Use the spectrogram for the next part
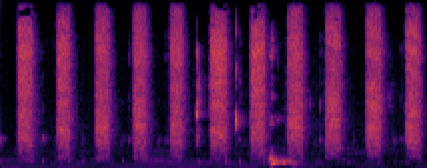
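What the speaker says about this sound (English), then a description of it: "So I'm just going to go ahead and spray my face." Wet n Wild Coconut Setting Spray misted onto a face in about ten rapid, evenly spaced spritzes, each a short hissy puff up close, with faint background noise.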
